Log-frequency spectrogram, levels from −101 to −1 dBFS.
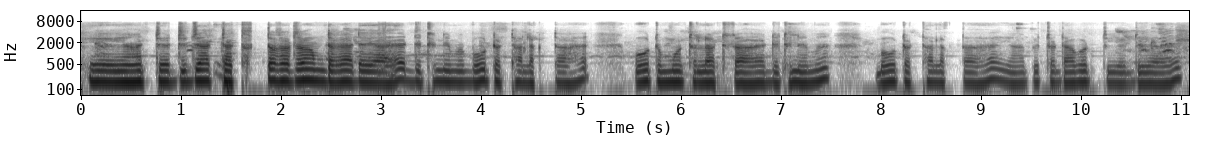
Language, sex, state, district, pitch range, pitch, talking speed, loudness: Hindi, male, Bihar, Supaul, 150-170 Hz, 160 Hz, 120 wpm, -22 LUFS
